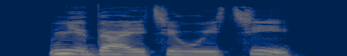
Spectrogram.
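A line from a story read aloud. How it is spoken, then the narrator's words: Booming shout. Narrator (Russian): прогремело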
